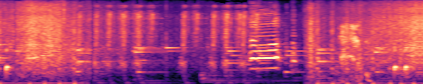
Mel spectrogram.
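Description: Chickens cluck in the Egg Farm video game, with repeated short fowl calls and clucks over a busy game soundtrack, moderately loud and continuous with no speech.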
